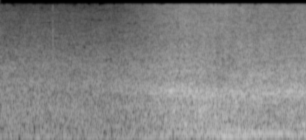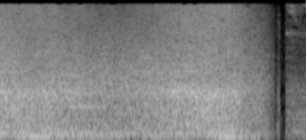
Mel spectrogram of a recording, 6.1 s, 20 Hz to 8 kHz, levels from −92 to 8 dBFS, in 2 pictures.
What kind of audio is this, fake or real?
real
